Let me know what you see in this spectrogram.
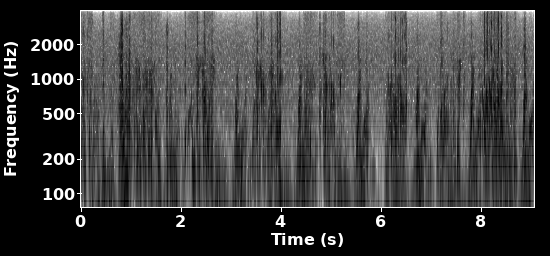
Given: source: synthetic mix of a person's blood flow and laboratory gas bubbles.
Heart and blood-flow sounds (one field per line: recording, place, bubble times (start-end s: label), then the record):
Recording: Doppler ultrasound of blood flow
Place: precordium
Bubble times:
0.00-0.24 s: bubbles
0.42-0.49 s: bubbles
0.57-0.68 s: bubbles
0.98-1.62 s: bubbles
2.05-2.72 s: bubbles
3.41-4.07 s: bubbles
4.45-5.28 s: bubbles
5.69-5.75 s: bubbles
6.08-6.53 s: bubbles
7.10-7.69 s: bubbles
7.94-8.74 s: bubbles
From the record:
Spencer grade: 3 (all of the cardiac periods contain showers or single bubble signals, but not dominating or overriding the cardiac motion signals)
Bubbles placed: only in the low amplitude regions of the cardiac cycle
